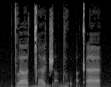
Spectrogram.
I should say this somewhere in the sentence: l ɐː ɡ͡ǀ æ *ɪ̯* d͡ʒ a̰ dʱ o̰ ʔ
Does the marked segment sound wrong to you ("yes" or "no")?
yes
